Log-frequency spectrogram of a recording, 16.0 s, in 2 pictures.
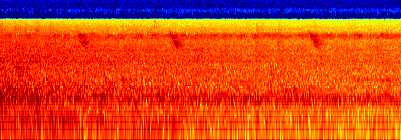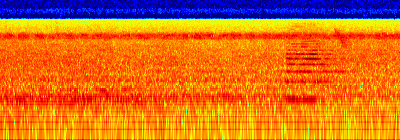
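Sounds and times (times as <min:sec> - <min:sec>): crickets chirring: 0:00.0 - 0:16.0
electric train rumble and hum: 0:00.0 - 0:16.0
horn-like tone: 0:13.7 - 0:14.8.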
